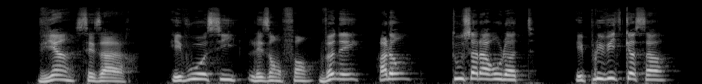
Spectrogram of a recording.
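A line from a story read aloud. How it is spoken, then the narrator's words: Imperious commanding tone. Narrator (French): ce fut dit d'un ton si impérieux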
